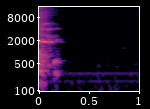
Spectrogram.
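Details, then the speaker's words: Daughter (child) who has been coughing a lot gives one brief cough burst, then near silence with a faint steady background hum: cough. "I'm gonna put up a song because as you can hear the daughter's coughing a lot and I don't want to be talking while she's coughing right because it won't be fair right"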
